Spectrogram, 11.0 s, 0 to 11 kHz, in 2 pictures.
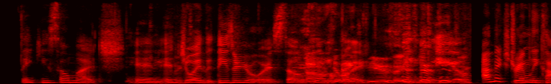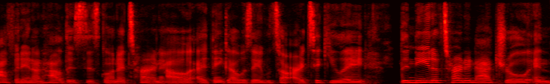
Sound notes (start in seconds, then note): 3.0 chuckling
